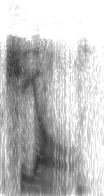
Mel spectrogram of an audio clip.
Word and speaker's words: Sheol: However, in Hebrew, the name Saul can also be spelled the same as the Hebrew word Sheol, the Hebrew word which we in English pronounce Sheol, which refers to the abode of the spirits of the dead, sometimes simplified as a reference to the grave.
